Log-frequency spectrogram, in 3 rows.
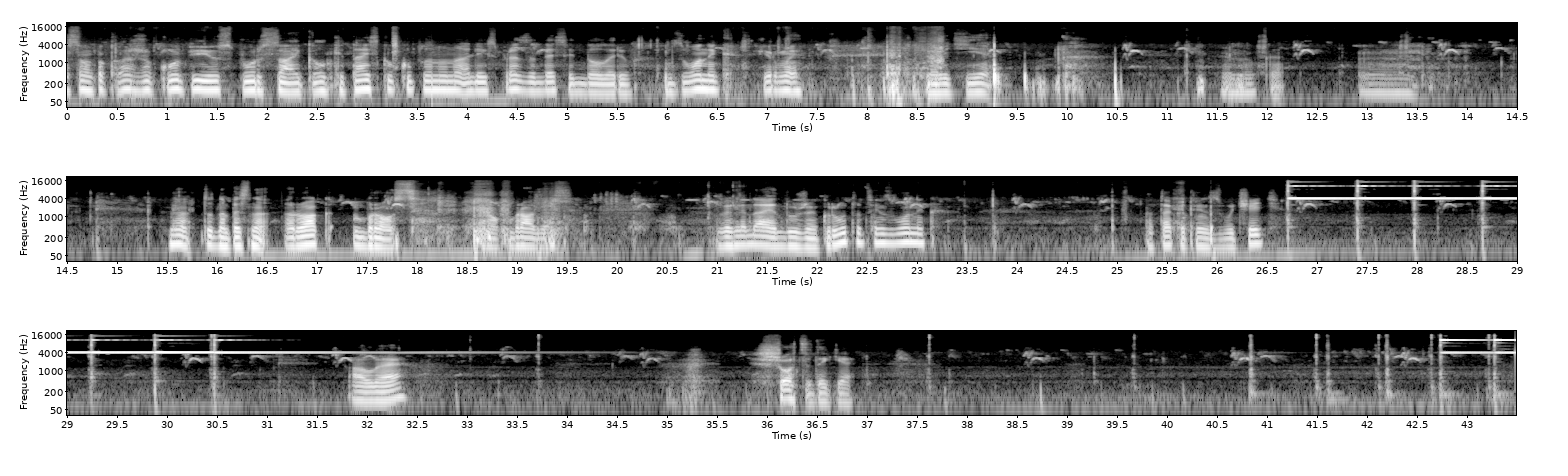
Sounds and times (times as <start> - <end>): Speech: 0.0 - 7.4, 8.6 - 9.4, 11.3 - 12.2, 12.9 - 13.7, 15.5 - 19.6, 21.0 - 23.2, 25.3 - 26.7, 35.9 - 37.0.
